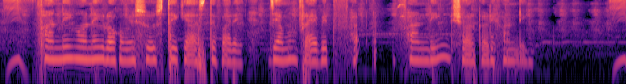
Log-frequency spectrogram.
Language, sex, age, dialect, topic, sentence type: Bengali, female, 18-24, Northern/Varendri, banking, statement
